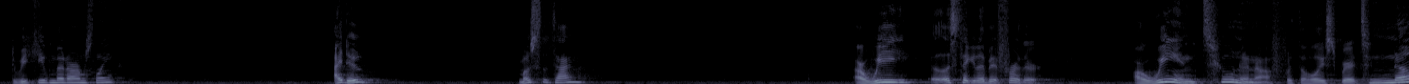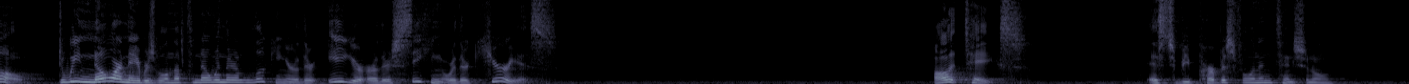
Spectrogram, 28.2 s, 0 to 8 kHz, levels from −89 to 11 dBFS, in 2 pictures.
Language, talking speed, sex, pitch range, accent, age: English, 135 wpm, male, 120-165 Hz, American, 30-49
